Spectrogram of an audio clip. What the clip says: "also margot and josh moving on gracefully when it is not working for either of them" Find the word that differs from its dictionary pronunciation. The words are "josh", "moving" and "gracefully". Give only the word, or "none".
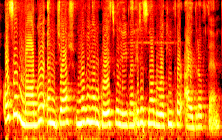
none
